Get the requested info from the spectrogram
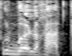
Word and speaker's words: Ubolratana: Ça se prononce Ubolrat.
